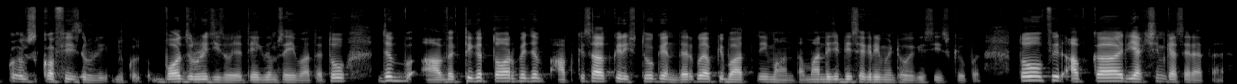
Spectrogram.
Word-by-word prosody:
उस 130 -1 -2
काफी 130 0 +1
ज़रूरी 105 -4 -7
बिल्कुल, - - -13
बहुत 125 +3 +3
ज़रूरी 120 0 +1
चीज़ 110 -1 -7
हो 105 - -2
जाती 100 +2 -3
है - - -1
एकदम 110 +1 -6
सही 110 0 -3
बात 95 -1 -7
है। - - -6
तो 155 0 +1 0.3
जब 175 -1 +1 0.2
अ, 110 +1 +3
व्यक्तिगत 125 +8 -1
तौर 150 -1 +4
पे 155 +1 -1
जब 155 -1 -2
आपके 115 +6 -6
साथ 145 -1 +6
के 145 - +2
रिश्तों 140 +3 -2
के 135 0 +1
अंदर 115 +1 0
कोई 140 +1 +3
आपकी 135 +1 0
बात 115 0 +2
नहीं 120 -1 -4
मानता, 100 -3 -9
मान 115 +1 -3
लीजिए 120 +1 0
डिसएग्रीमेंट 115 -3 -3
हो 105 - -4
गया 100 - -7
किसी 110 +1 -11
चीज़ 100 - -15
के 100 - -12
ऊपर, 100 - -14 0.4
तो 185 +1 +6
फिर 190 - +3
आपका 155 +3 +6
रिएक्शन 140 -1 +1
कैसे - - -1
रहता - - -7
है? - - -19
125 Hz, 235 wpm, -24 LUFS, 110-145 Hz, 0.4 s, साथ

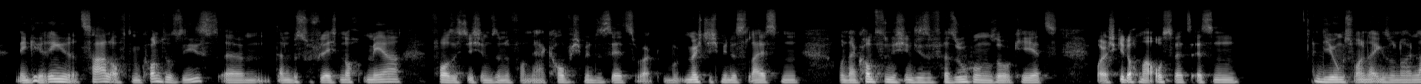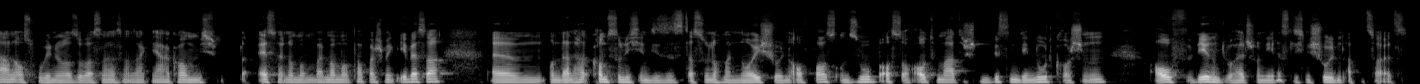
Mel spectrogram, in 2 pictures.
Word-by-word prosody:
'ne 95 - +1
geringere 125 +4 +4
Zahl 125 +1 +2
auf 100 -2 -1
dem 100 - -4
Konto 120 +2 +1
siehst, 110 +10 -4
ähm, 100 0 -1
dann 100 0 -1
bist 105 - -6
du - - -19
vielleicht 100 0 +1
noch 105 0 -3
mehr 115 +2 0 0.3
vorsichtig 100 -1 +1
im 100 -1 -2
Sinne 95 -1 -2
von: 95 - -8
„Ja, 95 - -4
kaufe 105 +2 -1
ich - - -9
mir 100 - -2
das 100 +3 -7
jetzt 100 0 0
oder - - -3
m 90 -1 -6
möchte 110 0 +4
ich 105 - -8
mir 105 - 0
das 105 0 -2
leisten?“ 100 0 0 0.4
Und 105 - -2
dann 100 0 +2
kommst 120 +4 +3
du - - +2
nicht 105 -2 +1
in 105 - +1
diese 100 -1 -2
Versuchung, 105 +1 +1
so: 100 +1 +2
„Okay, 100 +1 -2
jetzt, 100 0 -1 0.3
boah, - - +3
ich - - -1
gehe - - +3
doch - - +6
mal - - +4
auswärts 105 -1 +1
essen. 105 0 -1 0.8
Die 120 -5 +2
Jungs 110 -1 +3
wollen 105 0 +2
da 110 - +2
irgend 105 - 0
so 105 - -2
'n 100 - -2
neuen 105 0 -1
Laden 110 0 +2
ausprobieren 100 -2 -2
oder 100 0 0
so 100 +1 -2
was“, 100 0 -1
ne? 105 - -2
Dass 100 0 -4
man 100 - -4
sagt: 105 0 -6
„Ja 115 -3 -1
komm, 105 0 +1
ich 100 - -7 0.3
esse 110 0 +1
heute 110 -1 -2
noch 105 - 0
mal 100 - -4
bei - - 0
Mama 105 0 +1
und - - -6
Papa 115 -1 -3
schmeckt 110 -1 -5
eh - - +4
besser.“ 125 +2 +4 0.5
Ähm, 105 0 +2
und 100 -1 -1
dann 100 +1 +3
ha 110 - +2
kommst 115 0 +1
du - - +3
nicht 105 -2 0
in 100 0 -3
dieses, 95 -1 -5
dass 100 -2 -3
du - - -6
noch 100 -1 -1
mal 100 - -2
neu 100 +2 +3
Schulden 100 -2 -2
aufbaust. 110 +4 -1
Und 100 - -4
so 115 +3 +2
baust 115 - -1
du - - +1
auch - - -7
automatisch 105 -1 +1
'n 100 - -6
bisschen 115 -1 -1
den 100 0 +1
Notgroschen 110 -1 -1 0.4
auf, 110 +1 +5
während 110 -1 +6
du 100 -2 -2
halt 95 -1 0
schon 95 +1 -5
die 95 - 0
restlichen 95 +1 -7
Schulden 100 0 0
abbezahlst. - - -8
105 Hz, 245 wpm, -24 LUFS, 100-110 Hz, 0.8 s, doch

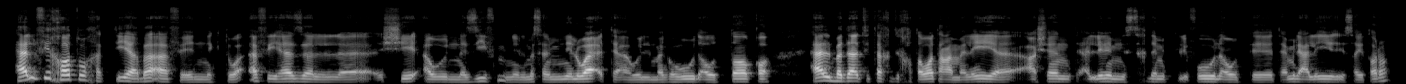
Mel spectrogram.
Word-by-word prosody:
هل 310 - +8
في 285 +1 -1
خطوة 220 -3 +5
خدتيها 145 -2 0
بقى 135 -1 +4
في 110 -4 -7
إنّك 115 -1 -10
توقفي 130 -1 -3
هذا 135 -1 +2
ال 115 -1 -6 0.4
الشيء 135 +1 -4
أو 120 0 -2
النزيف 115 - -7
من 115 -12 -10
ال 110 0 -8
مثلًا 120 0 -6
من 120 +2 -6
الوقت 130 +2 +5
أو 110 0 -5
المجهود 115 +3 -4
أو 115 -1 0
الطاقة؟ 130 +1 +1 0.4
هل 175 +1 +8
بدأتِ 155 -1 +6
تاخدي 135 -2 -4
خطوات 125 +2 0
عمليّة 115 +2 0
عشان 130 0 -3
تقللي 140 +1 -2
من 125 -2 -5
استخدام 125 +2 -8
التليفون 130 +1 -3
أو 115 -1 -2
ت 110 -1 -7
تعملي 130 +4 -4
عليه 125 +1 -2
سيطرة؟ 110 -1 -6
125 Hz, 160 wpm, -24 LUFS, 115-135 Hz, 0.4 s, هل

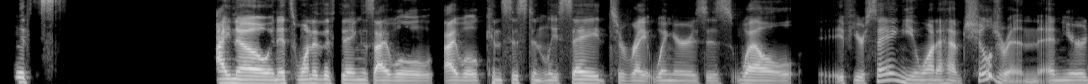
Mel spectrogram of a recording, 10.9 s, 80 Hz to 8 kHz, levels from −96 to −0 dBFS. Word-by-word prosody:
It's 165 -1 -1 1.5
I 135 0 +7
know, 125 -2 +9
and 120 - 0
it's 125 0 +1
one 130 +2 +2
of 130 - 0
the 130 - +1
things 120 -1 -3
I 110 0 +6
will 105 -1 -2
I 115 - +6
will 110 -1 -2
consistently 110 -2 -6
say 125 +3 +1
to 110 +1 -9
right-wingers 105 -1 -4
is, 105 0 -9
"Well, 105 -3 0 0.2
if 115 +1 -12
you're 110 -2 -4
saying 200 - -4
you 120 -4 -5
wanna 120 -1 -1
have 105 -4 -3
children 85 +2 -5
and 110 0 -5
you're 115 0 -4
115 Hz, 155 wpm, -24 LUFS, 110-125 Hz, 1.5 s, know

